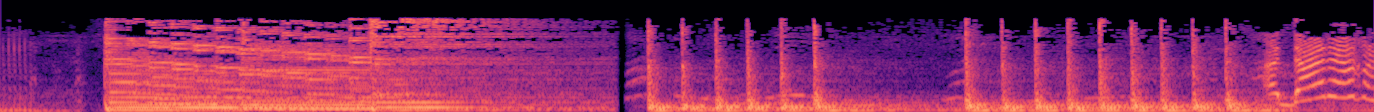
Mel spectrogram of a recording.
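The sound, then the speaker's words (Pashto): Hurried knocking on a door in a drama, with rapid, insistent knocks coming in two quick loud bursts. “څوک چې داسې په بیړه دروازه ټکایي”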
